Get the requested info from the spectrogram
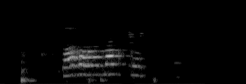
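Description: A single high-pitched call, like a meow or a child's drawn-out cry, lasting about a second and preceded by a faint click, heard through a video-call connection.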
